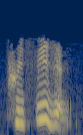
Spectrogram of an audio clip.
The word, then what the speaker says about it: precision: 同样的字母组合 sion 读作人，跟我读就是 precision，意思是精确精密精密度。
